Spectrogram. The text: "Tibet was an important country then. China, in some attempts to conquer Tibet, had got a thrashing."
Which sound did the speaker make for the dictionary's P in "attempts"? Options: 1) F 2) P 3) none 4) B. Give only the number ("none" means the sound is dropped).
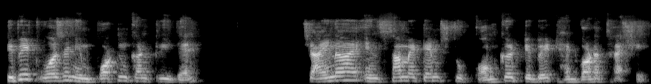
2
